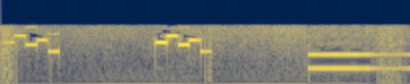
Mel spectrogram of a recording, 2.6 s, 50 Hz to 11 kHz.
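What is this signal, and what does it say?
Five-tone selective call (ZVEI), heard as quick runs of five tones, tones of about 70 ms. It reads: 88794
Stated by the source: Five-tone ZVEI selective call received on SDR.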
